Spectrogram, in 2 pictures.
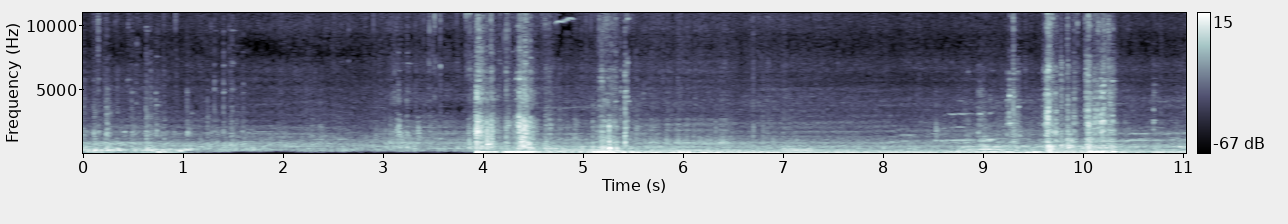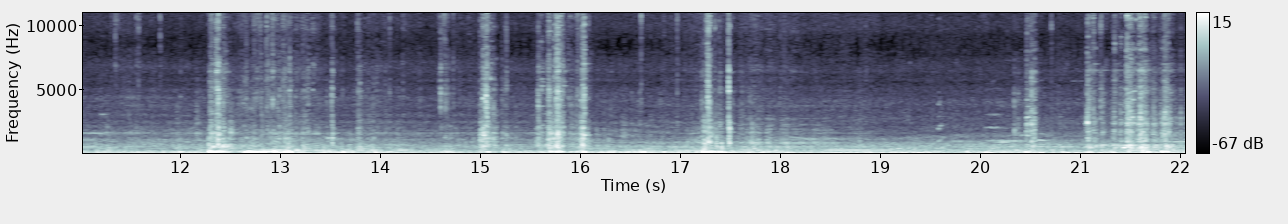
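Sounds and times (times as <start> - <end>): excavator machine rumble: 0.0 - 22.0.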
